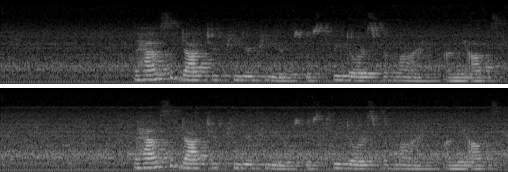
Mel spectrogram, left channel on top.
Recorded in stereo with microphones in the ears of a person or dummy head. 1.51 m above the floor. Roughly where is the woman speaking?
Centre.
